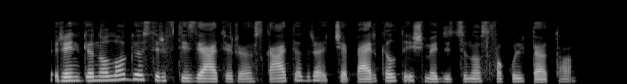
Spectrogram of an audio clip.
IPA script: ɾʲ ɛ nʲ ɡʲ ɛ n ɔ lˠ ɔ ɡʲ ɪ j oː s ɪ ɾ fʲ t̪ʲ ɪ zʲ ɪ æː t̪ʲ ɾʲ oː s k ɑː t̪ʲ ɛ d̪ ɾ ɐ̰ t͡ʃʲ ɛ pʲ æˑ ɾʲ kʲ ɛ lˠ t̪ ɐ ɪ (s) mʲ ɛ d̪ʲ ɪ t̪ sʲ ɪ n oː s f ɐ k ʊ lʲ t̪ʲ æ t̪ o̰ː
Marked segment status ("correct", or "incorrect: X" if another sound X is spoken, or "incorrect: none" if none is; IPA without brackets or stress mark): incorrect: ʃ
